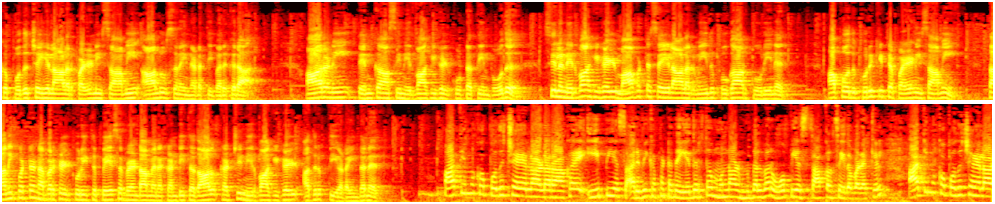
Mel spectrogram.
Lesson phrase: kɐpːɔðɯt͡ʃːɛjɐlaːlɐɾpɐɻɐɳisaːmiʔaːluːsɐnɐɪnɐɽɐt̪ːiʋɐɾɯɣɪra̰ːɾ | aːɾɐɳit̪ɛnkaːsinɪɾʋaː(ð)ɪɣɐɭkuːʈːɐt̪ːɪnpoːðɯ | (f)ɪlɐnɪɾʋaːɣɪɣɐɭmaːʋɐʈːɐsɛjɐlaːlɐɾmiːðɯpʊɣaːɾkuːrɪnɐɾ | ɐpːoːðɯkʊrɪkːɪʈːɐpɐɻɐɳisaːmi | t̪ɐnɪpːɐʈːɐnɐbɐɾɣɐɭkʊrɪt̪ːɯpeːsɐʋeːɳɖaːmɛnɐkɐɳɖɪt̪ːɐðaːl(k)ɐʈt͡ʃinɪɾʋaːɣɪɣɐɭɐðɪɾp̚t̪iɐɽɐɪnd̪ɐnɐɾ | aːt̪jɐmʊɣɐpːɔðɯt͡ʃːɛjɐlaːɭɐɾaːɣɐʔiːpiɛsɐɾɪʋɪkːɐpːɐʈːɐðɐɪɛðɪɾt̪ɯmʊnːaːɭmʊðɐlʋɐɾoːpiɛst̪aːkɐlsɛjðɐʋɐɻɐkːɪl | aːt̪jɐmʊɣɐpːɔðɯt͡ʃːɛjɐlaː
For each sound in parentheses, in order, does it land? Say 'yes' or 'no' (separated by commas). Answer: no, no, yes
